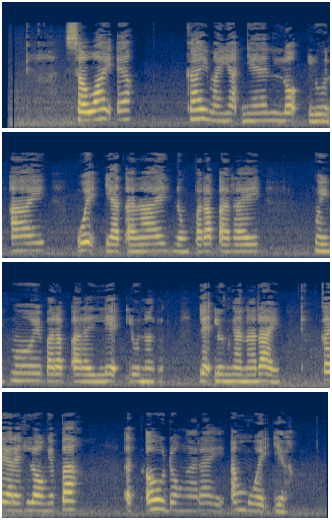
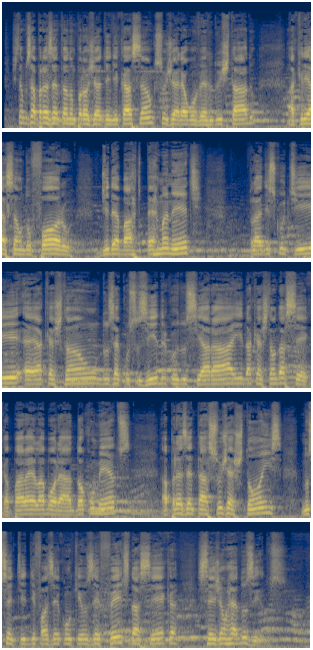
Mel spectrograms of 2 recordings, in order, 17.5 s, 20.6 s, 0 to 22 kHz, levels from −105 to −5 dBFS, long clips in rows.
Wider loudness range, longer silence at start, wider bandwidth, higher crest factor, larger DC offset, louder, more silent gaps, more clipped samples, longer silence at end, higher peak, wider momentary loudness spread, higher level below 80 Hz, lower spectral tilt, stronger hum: about the same, 4 LU vs 2 LU; about the same, 0.2 s vs 0.15 s; second, 11.5 kHz vs 16 kHz; about the same, 22 dB vs 18 dB; neither; about the same, -26 LUFS vs -25 LUFS; neither; neither; first, 0.5 s vs 0 s; about the same, -6 dBFS vs -8 dBFS; first, 14 LU vs 9 LU; second, -68 dBFS vs -42 dBFS; second, -3 dB/octave vs -4.5 dB/octave; neither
